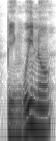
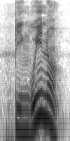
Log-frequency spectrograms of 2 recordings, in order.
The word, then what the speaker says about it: pingüino: তো আপনারা দেখতে পাচ্ছেন যে যখন GUI আসছে তখন গিতারা, গেরডা, তো এখানে ইউ এর উচ্চারণটা কিন্তু আলাদা করে হচ্ছে না। কিন্তু যখনই পিঙ্গুইনো, পিঙ্গুইনো, তখন কিন্তু ইউ এর উচ্চারণটা আসছে। El pingüino toca la guitarra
